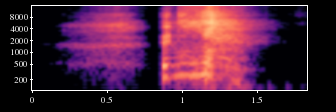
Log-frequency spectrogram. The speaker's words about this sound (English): Sneeze. Achoo. Apologies.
